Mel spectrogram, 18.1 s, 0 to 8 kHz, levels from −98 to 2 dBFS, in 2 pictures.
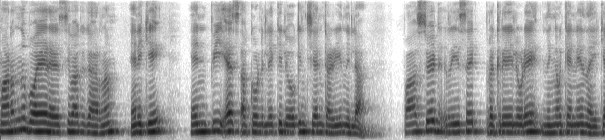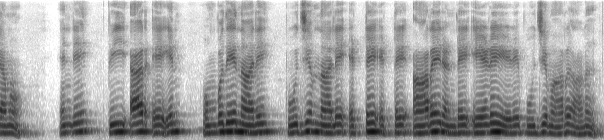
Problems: low volume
